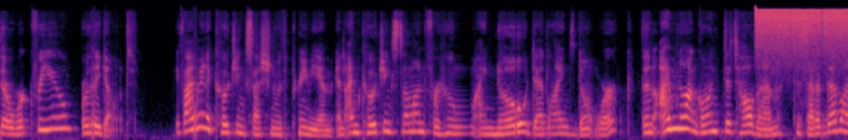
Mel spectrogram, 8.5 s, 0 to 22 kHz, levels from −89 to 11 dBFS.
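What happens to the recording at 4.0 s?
A gap between chunks runs from 3.98 to 4.00 s, a 20 ms hole. The speech was delivered in 1.0 s chunks, and at this join silence is left between them before the audio resumes. Nothing is cut out of the speech; it is pushed back slightly. The result is a brief dropout, a short hole in the flow.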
